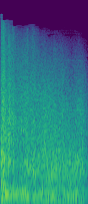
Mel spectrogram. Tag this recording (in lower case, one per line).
explosion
